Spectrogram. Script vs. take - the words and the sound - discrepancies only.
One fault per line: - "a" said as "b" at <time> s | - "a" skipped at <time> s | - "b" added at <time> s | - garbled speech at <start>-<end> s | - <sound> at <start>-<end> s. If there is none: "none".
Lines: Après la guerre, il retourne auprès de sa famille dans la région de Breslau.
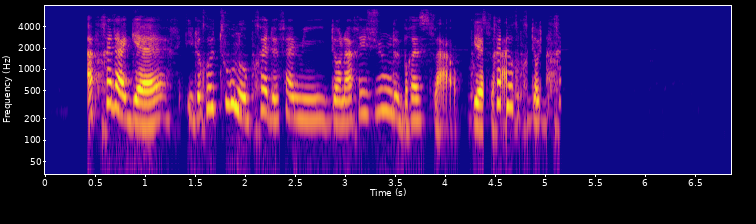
- "sa" skipped at 2.3 s
- garbled speech at 4.2-5.2 s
